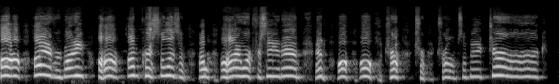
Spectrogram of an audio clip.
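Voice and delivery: squeaky, very high, loud and slow. Showing how you would have to sound like Chris Cillizza, do a Mickey Mouse impression. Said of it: "I'd have to do a Mickey Mouse impression".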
